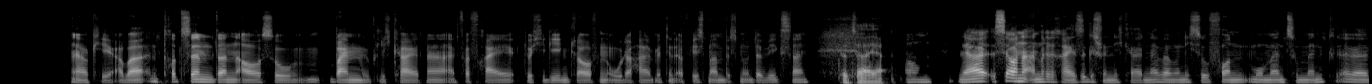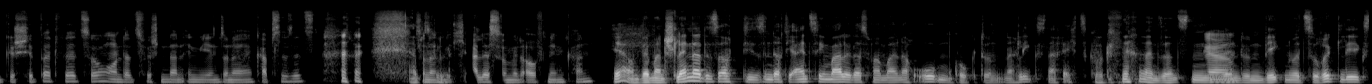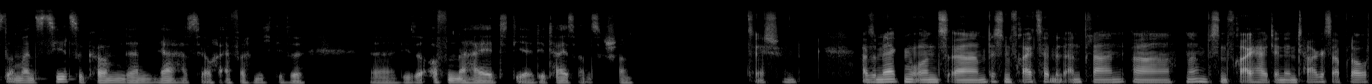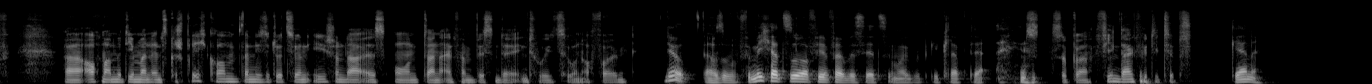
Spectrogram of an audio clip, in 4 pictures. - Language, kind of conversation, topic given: German, podcast, Wie findest du versteckte Ecken in fremden Städten?
- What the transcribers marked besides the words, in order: "Moment" said as "Mend"; chuckle; laughing while speaking: "ne?"; chuckle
